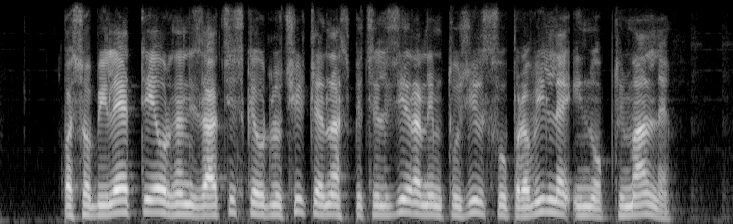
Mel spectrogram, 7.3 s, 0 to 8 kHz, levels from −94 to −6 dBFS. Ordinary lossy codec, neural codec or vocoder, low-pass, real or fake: Opus, 24 kbps; none; 7.2 kHz; real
